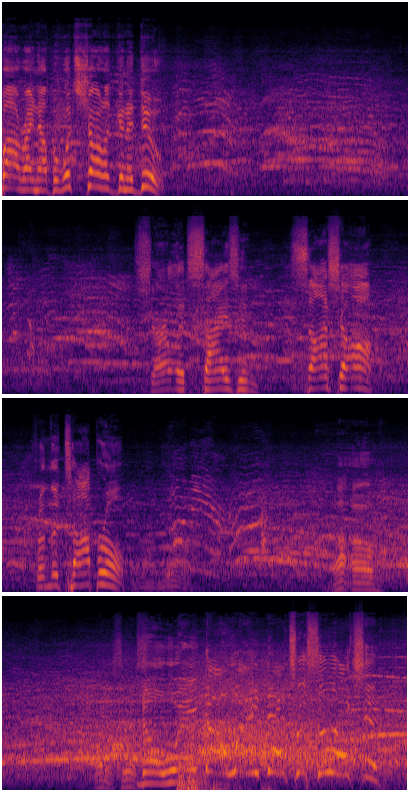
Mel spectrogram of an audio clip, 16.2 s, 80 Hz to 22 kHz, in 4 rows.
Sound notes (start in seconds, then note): 3.4 crowd chatter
